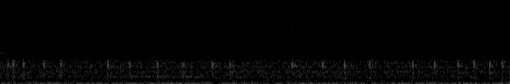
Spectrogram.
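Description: Near silence with faint, irregular small ticks from fingertips tapping and sliding on the GPD Duo's solid touchpad, which has no mechanical click button.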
